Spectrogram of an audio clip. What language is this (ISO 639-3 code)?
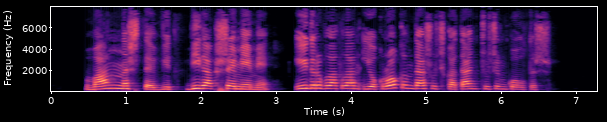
chm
